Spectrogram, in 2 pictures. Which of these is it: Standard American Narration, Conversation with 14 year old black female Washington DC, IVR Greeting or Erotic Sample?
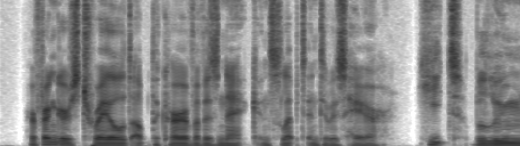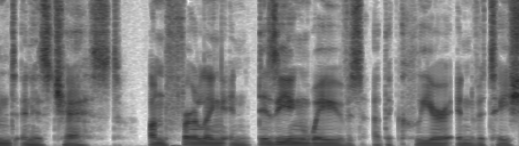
Erotic Sample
